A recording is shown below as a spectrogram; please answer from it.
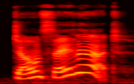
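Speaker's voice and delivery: high, loud, slow outburst; shout. A narrator's reading. Distraught woman shouting at her lover. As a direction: shout him down. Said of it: "she shouted".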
